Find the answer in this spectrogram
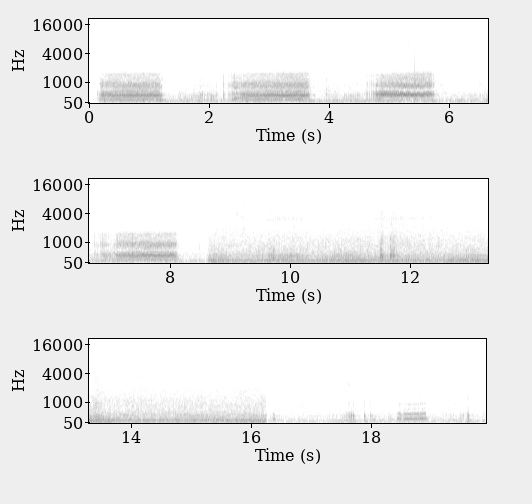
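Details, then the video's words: Cats purring indoors: steady rumbling bursts about a second long alternating with short pauses, then a quieter, more continuous hum in the middle before brief bursts return near the end. "cats purring"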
